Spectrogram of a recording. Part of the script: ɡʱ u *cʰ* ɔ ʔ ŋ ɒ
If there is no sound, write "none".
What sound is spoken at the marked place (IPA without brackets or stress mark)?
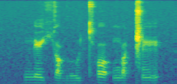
cʰ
